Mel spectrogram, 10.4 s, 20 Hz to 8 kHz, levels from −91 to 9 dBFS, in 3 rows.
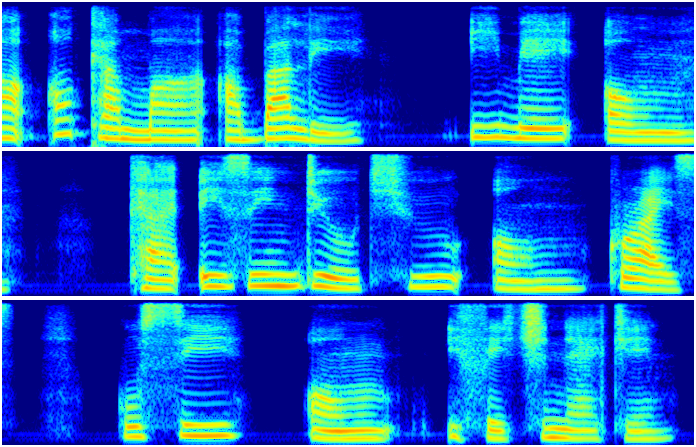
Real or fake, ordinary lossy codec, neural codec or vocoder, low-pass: fake; none; codec, 16 kHz in and 24 kHz out, 0.4 kbps, LongCat-Audio-Codec, two codebook decoder; 7.2 kHz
